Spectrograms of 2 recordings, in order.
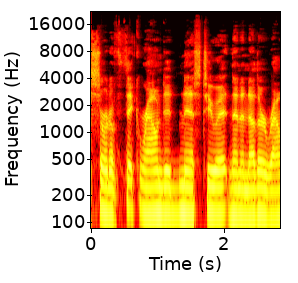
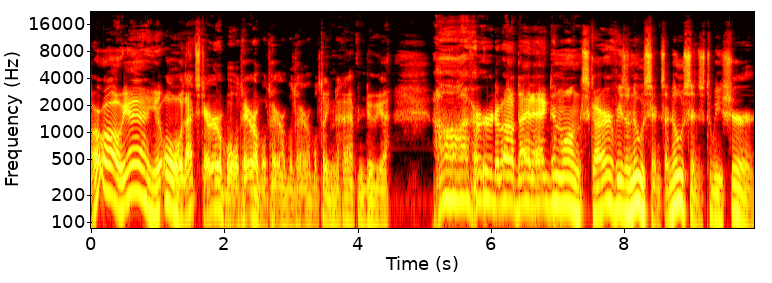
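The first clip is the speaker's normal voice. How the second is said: croaky, croaking frog-like creature chatter. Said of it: "these are the things that are going".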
